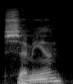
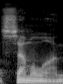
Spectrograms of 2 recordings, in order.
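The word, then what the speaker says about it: Sémillon: side in Australia is to drink an aged Semillon, kind of like Bordeaux. If you were to drink an aged Bordeaux Blanc, Semillon is the grape. Is the grape, or as the Aussies call it, Semillon.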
